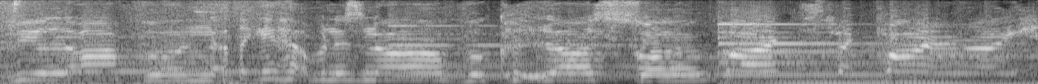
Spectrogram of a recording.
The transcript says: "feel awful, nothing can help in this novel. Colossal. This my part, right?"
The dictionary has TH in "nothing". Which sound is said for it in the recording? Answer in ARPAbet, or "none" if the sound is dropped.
TH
